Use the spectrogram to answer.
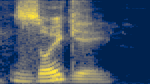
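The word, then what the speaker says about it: Zeuch: Anthony Kaye, TJ Zook, I mean, or Zuck, or how you, I don't know how to pronounce his name. – Zoik. – Zoik, there it is.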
